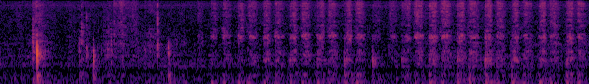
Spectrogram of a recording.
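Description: A hand colors the ear outline on a paper coloring book page lying flat, using a brown colored pencil whose lead scratches the paper. Quiet, soft, dry scratching strokes repeat in a steady rhythm, heavy in low rustle, after a brief sharp tick at the start.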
